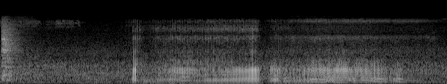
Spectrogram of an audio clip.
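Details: A female Boston Terrier snores loudly while asleep, long rattling breaths with a harmonic, wheezy buzz; the snoring happens daily.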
